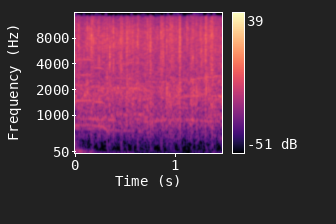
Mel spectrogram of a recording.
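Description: Brief burst of audience applause, a dense continuous patter of many hands clapping at steady volume from start to finish.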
